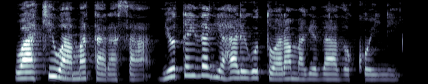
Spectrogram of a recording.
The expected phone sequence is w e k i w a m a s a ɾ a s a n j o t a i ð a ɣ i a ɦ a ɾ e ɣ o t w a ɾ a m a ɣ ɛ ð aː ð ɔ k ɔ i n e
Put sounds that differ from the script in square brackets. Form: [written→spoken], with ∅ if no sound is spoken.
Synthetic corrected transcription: w [e→a] k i w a m a [s→t] a ɾ a s a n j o t a i ð a ɣ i a ɦ a ɾ e ɣ o t w a ɾ a m a ɣ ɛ ð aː ð ɔ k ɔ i n e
